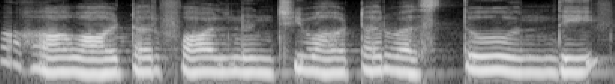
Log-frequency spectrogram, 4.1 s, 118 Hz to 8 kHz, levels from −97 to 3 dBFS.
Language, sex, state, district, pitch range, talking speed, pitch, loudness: Telugu, female, Andhra Pradesh, Sri Satya Sai, 215-235 Hz, 100 wpm, 220 Hz, -15 LUFS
